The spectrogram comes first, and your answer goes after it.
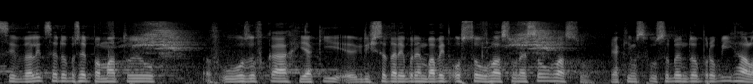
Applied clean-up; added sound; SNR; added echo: none; Cat; 12 dB; none.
